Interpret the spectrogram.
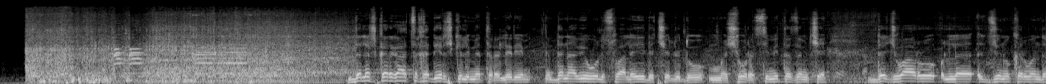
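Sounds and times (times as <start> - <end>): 
road traffic in a district of Helmand, Afghanistan: 0.0 - 10.4
car horn honking: 1.1 - 2.8
speech: 3.5 - 10.4.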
